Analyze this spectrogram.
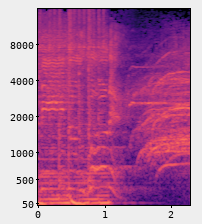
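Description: A young man sings through a headset microphone.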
